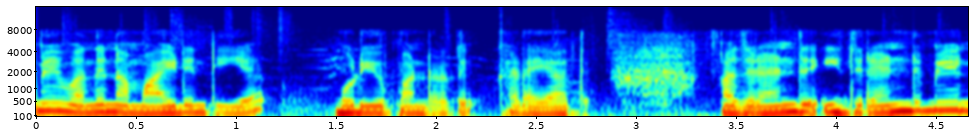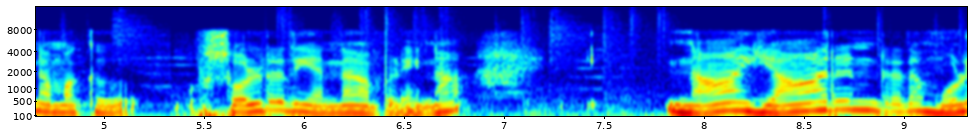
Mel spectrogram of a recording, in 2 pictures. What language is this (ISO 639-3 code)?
tam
